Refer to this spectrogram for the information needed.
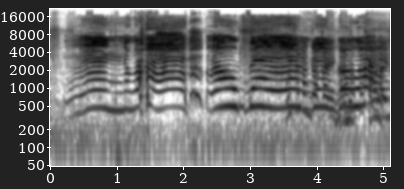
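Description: A baby crying in repeated wailing bursts with catches of breath between, with a clear, strong voice.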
